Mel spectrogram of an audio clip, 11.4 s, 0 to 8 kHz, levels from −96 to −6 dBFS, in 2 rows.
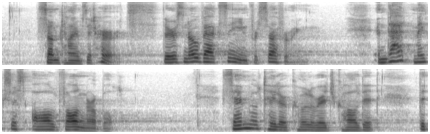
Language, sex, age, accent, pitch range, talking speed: English, male, 60-79, American, 120-165 Hz, 110 wpm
